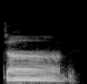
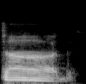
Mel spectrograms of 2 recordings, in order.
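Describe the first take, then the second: The two takes are said the same way.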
